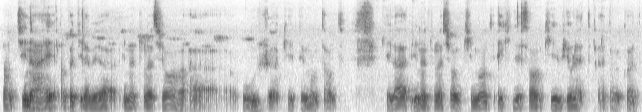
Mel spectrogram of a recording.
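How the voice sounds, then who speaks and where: A language teacher with a very deep, gravelly voice gives a casual screen-recorded lesson at a moderate pace. Relaxed and hesitant, he keeps restarting sentences and uses many fillers. He explains each point patiently and tacks on little tag words as he goes.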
